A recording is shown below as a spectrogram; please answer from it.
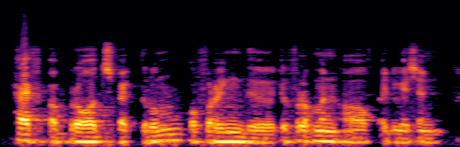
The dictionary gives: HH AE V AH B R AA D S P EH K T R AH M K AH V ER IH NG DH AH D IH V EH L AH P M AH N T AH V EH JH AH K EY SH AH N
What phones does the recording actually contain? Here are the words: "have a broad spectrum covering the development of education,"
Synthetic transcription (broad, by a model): HH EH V AH B R AA D S P EH K T R AH M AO F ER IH NG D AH D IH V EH L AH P M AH N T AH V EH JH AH K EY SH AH N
